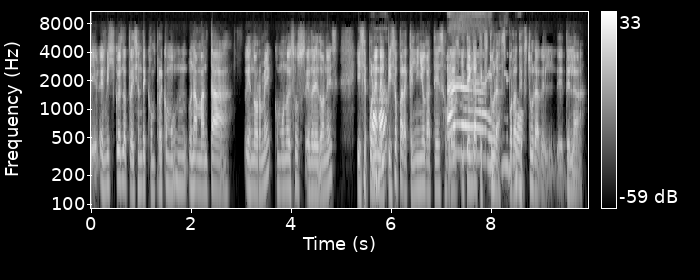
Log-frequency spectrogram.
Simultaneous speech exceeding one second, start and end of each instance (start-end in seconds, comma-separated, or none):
7.1-8.7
